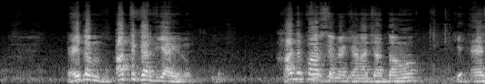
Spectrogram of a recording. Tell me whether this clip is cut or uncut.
cut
